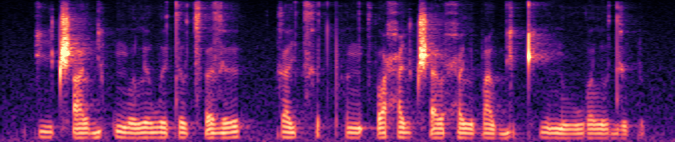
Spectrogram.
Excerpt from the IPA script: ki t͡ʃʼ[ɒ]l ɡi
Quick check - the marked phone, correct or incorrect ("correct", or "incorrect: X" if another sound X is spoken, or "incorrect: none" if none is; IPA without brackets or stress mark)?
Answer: incorrect: ɑ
